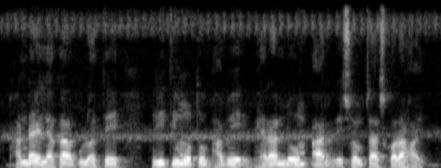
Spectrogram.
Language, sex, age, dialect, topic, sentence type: Bengali, male, <18, Northern/Varendri, agriculture, statement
